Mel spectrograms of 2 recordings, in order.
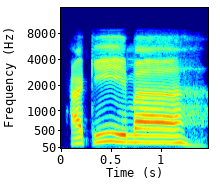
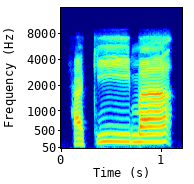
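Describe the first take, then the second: First: The word ends with a breathy h sound. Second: The word ends with a sudden glottal catch. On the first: "terlebih relax... keluar angin sikit je, itu huruf ha sebenarnya" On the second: "kita tahan nafas terus. Ah, itu dia akan jadi hakima... seolah-olah ada hamzah"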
